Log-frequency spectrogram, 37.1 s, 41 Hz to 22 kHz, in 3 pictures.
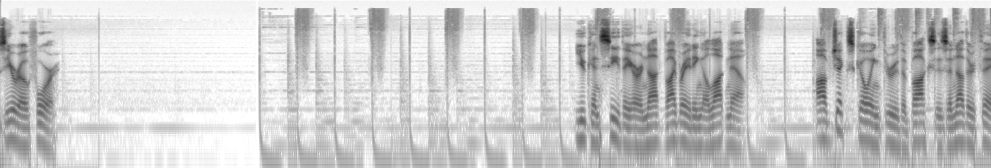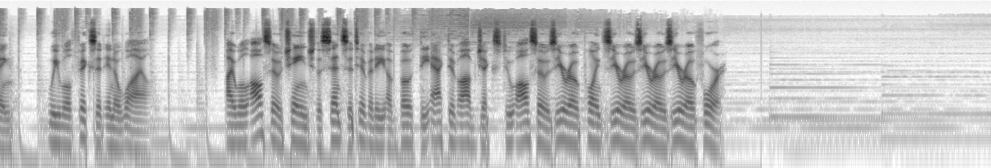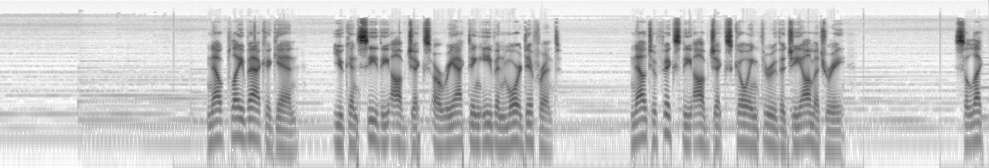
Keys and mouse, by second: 1.8 KP_0, 6.1 click, 12.8 click, 13.6 click, 17.0 click, 17.9 click, 19.3 KP_0, 21.8 click, 22.7 click, 25.0 KP_0, 27.3 click, 28.2 click, 35.6 click.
